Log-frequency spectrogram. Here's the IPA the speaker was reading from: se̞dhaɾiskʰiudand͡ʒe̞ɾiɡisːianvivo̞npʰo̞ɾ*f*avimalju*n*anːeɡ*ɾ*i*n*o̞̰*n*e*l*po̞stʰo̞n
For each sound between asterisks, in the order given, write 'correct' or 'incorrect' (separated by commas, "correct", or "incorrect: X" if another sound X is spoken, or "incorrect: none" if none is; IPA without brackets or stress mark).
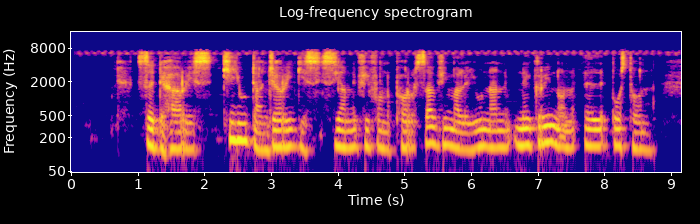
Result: incorrect: s, correct, correct, correct, correct, correct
